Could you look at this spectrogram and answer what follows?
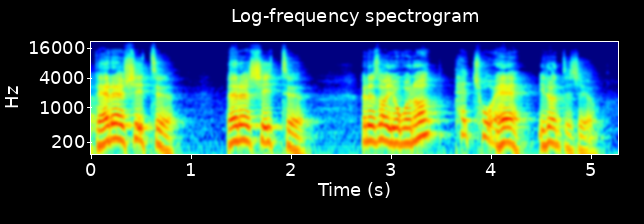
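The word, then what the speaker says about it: בְּרֵאשִׁית: 자, 알렙이나 아인이라고 하는 그 문자는 모음이 없으면 그냥 묵음이 되는 거예요. 그래서 배, 레 하고 요건 묵음이고요. 그 다음에 쉬. 요건 장모음이죠. 시트. 한번 해보죠. 베레시트.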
